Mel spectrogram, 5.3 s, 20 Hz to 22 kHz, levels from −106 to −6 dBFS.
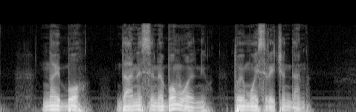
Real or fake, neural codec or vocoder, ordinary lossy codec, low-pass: real; none; none; 9.9 kHz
